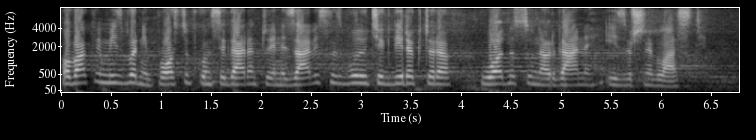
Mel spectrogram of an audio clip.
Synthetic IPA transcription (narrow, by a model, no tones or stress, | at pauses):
o̞ʋakʋimizbo̞ɾnimpo̞st̪upko̞mse̞ɡaɾant̪uje̞ne̞zaːʋisnost̪̚bud̪uːt͡ɕe̞ɡd̪iɾekt̪o̞ɾa | uo̞d̪nosunaoɾɡaːne̞izʋr̩ʃne̞ʋlˠaːst̪i̥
